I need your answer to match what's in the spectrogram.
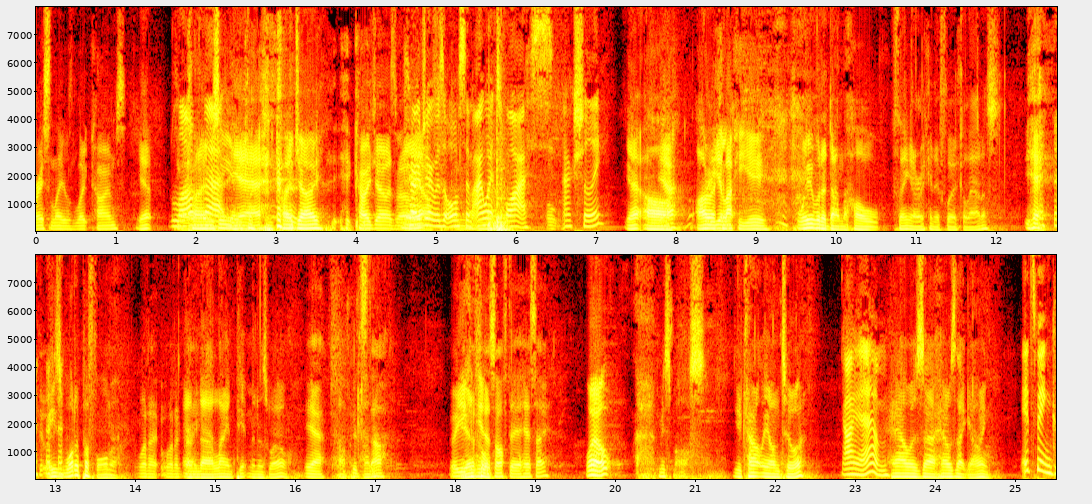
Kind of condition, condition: setting, busy venue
